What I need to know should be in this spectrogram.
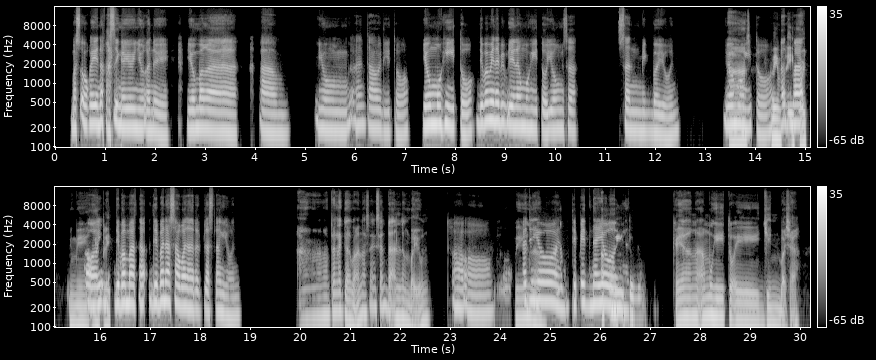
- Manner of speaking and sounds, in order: none
- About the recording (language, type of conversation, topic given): Filipino, advice, Paano tayo makakapagkasaya nang hindi gumagastos nang malaki kahit limitado ang badyet?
